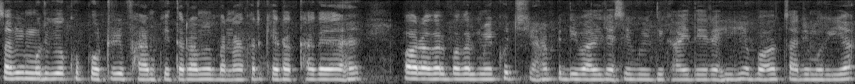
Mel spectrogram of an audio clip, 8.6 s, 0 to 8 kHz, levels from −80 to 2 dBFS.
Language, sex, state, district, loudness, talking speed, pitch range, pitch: Chhattisgarhi, male, Chhattisgarh, Jashpur, -17 LUFS, 210 wpm, 180-195 Hz, 185 Hz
